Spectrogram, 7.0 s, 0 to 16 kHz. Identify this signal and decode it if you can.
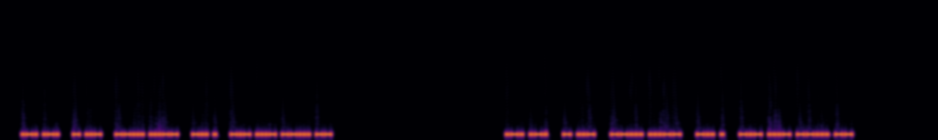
Morse code, heard as a keyed tone, about 62 wpm, 700 Hz. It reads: RR TU 73 DE KV7M RR TU 73 DE KV7M
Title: Speed-Racing Common QSO Phrases Encore - 50wpm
